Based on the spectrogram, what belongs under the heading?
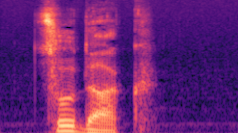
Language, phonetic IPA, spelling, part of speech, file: Polish, [ˈt͡sudak], cudak, noun, Pl-cudak.ogg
